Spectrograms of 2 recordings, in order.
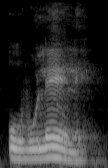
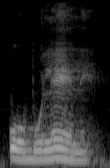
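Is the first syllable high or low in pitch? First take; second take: low; low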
